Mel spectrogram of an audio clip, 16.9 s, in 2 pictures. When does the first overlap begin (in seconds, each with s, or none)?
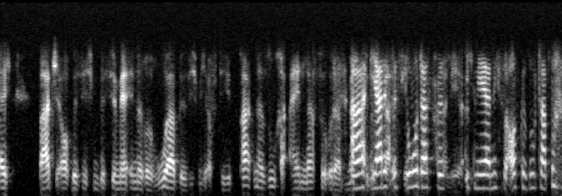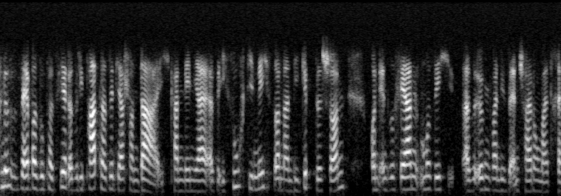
5.0 s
